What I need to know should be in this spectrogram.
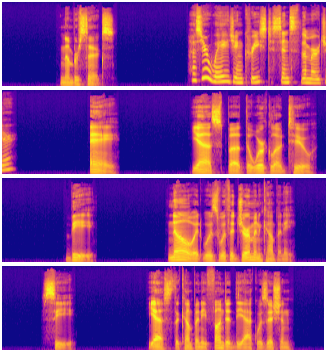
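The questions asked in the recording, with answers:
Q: Has your wage increased since the merger?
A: A: Yes, but the workload too.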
